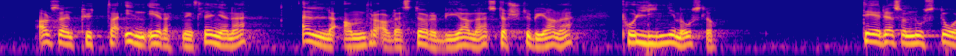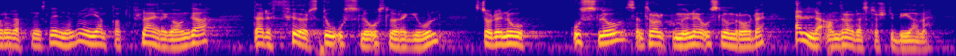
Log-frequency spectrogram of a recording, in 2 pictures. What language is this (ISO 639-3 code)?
nor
